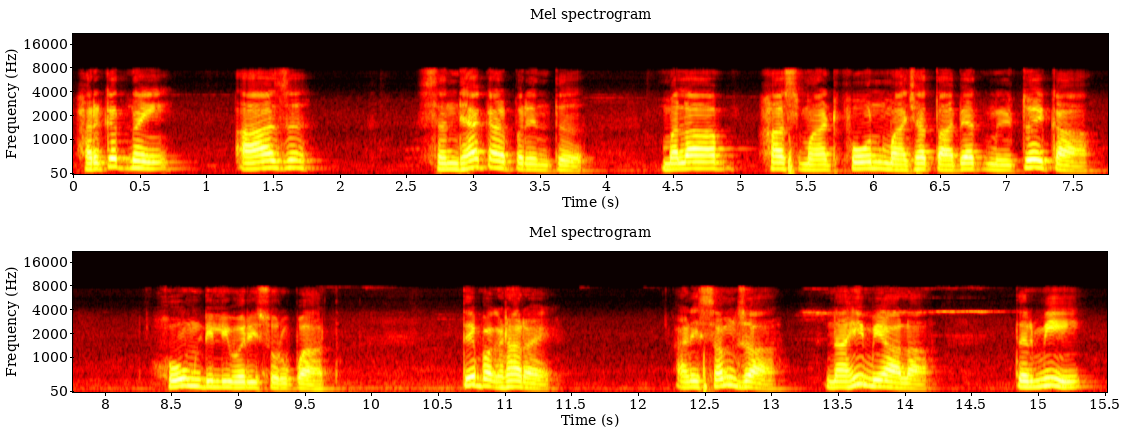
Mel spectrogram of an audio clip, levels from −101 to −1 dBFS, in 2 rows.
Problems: constant background noise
